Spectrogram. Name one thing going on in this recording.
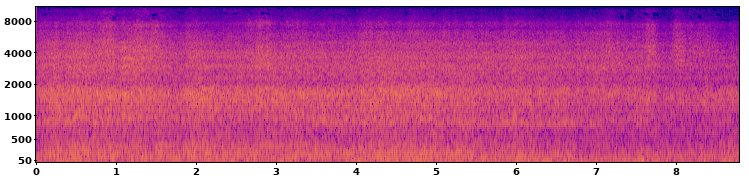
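Wind rushes loudly past close by.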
